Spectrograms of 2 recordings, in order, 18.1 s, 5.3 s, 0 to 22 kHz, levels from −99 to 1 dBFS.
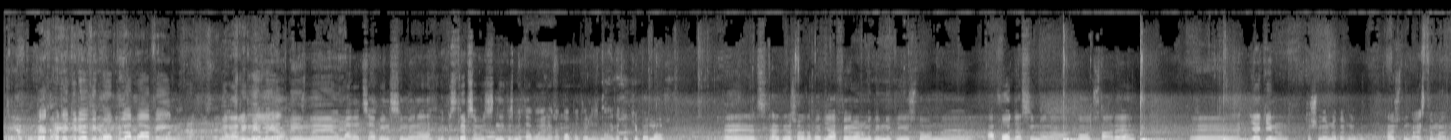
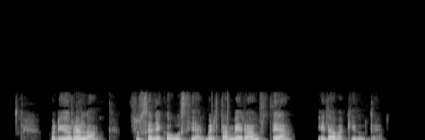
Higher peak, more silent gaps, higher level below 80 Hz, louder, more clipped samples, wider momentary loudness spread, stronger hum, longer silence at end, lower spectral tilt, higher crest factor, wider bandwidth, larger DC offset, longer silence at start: first, 0 dBFS vs -10 dBFS; second, none vs 0.52-0.62 s, 1.51-1.62 s, 3.70-3.97 s; first, -44 dBFS vs -72 dBFS; first, -20 LUFS vs -29 LUFS; neither; second, 10 LU vs 13 LU; neither; second, 0 s vs 0.55 s; about the same, -6 dB/octave vs -6.5 dB/octave; about the same, 20 dB vs 20 dB; first, over 20 kHz vs 7.8 kHz; neither; second, 0.05 s vs 0.35 s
